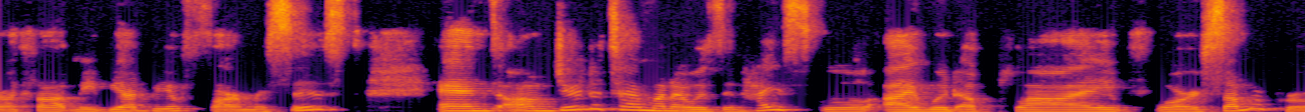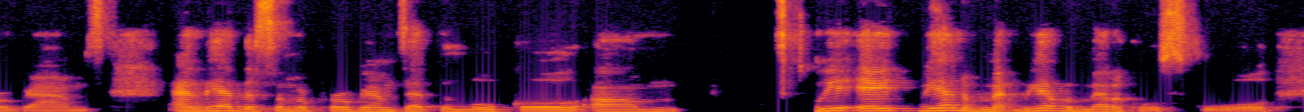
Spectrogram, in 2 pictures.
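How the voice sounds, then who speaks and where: A woman's voice: on the low side, animated, normal speed. Chatty middle-aged woman from Jamaica. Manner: warm storytelling with laughs and many fillers. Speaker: guest, emergency physician. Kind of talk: conversational interview storytelling.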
